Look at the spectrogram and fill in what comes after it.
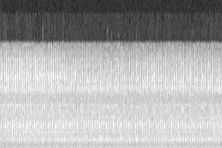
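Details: Ford Focus with customer-supplied faulty new spark plugs, number two plug exploded out: steady low idle with regular thumping around three a second and uneven beat; cylinder misfire, no ignition on number two.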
